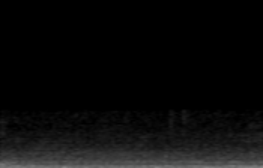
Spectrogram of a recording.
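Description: Acer laptop's damaged built-in speakers playing a video's ocean-wave soundtrack, a steady, low, distorted hiss of surf. The speakers were blown out by a loud high-pitched sound, so playback comes through very low and distorted.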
